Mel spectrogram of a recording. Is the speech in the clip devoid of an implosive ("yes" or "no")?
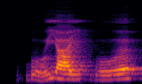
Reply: no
